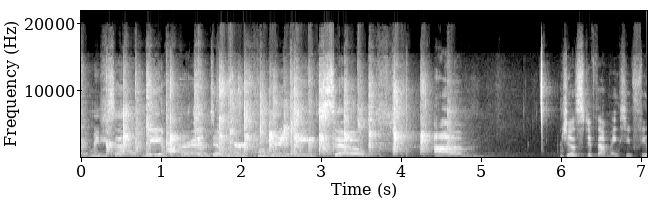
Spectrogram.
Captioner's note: audience applauding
